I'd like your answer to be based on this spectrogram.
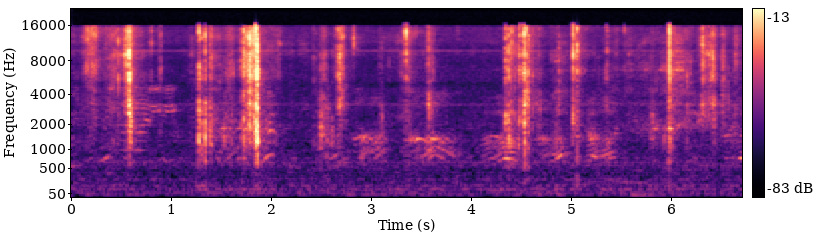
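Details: Plaster arm cast on a broken arm from rugby being cut off with shears: sharp snipping and crunching cracks of plaster over quiet room noise; afterwards the skin is red, with smelly dead skin.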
